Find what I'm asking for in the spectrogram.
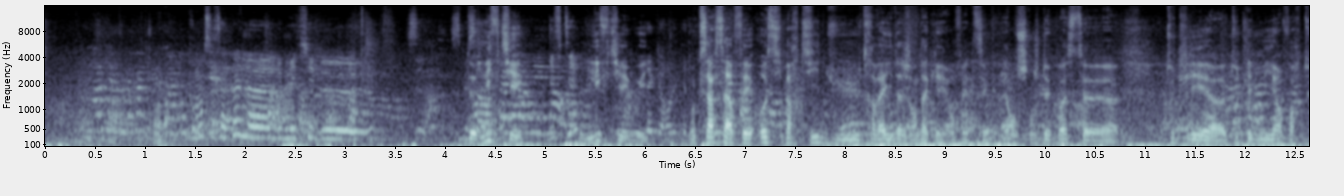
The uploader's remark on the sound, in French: Pour cet épisode spécial fête, nous étions en direct ! Accompagné de nombreux membres de Radio Campus Paris, tout s’est déroulé en direct depuis le bar “Le Barbier de Bastille”.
